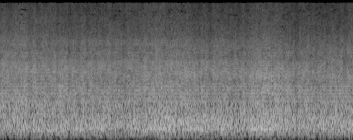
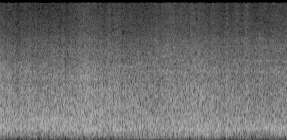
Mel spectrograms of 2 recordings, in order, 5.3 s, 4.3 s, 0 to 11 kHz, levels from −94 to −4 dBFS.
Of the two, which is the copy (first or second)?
first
